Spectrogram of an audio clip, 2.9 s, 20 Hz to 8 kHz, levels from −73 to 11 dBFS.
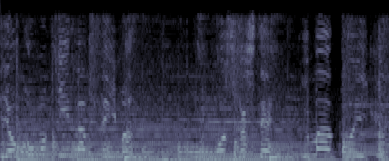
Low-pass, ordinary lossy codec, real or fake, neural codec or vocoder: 7.2 kHz; none; real; none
